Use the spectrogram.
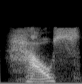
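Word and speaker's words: Haus: And I said, House Modern. Now, it's spelled H-A-U-S-S for the German background in engineering, design, meticulous detail. It's wonderful.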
